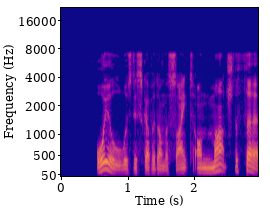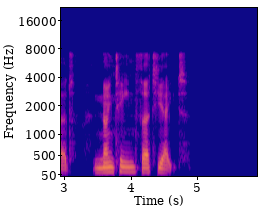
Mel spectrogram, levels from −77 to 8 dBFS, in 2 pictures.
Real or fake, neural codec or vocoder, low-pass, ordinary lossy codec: real; none; 7.2 kHz; Opus, 64 kbps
